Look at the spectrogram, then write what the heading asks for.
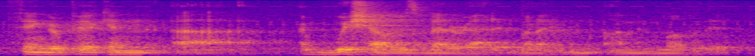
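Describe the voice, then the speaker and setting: A man, a stage actor and musician, chatting casually in an interview and telling stories with lively asides. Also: deep voice, fast, slight background noise. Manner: animated storyteller, acts out voices of others in anecdotes. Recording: echoey room, distant from the mic.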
